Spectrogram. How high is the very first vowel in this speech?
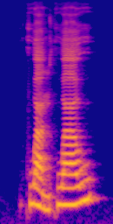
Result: low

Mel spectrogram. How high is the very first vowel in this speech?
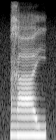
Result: low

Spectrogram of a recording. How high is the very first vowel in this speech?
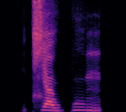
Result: low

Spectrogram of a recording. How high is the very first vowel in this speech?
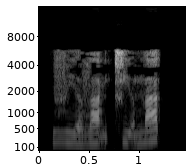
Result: high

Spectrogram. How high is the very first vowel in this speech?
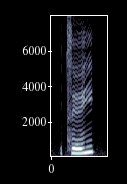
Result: mid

